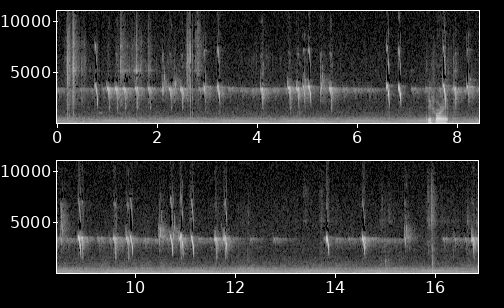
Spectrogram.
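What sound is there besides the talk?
wild bird calling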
